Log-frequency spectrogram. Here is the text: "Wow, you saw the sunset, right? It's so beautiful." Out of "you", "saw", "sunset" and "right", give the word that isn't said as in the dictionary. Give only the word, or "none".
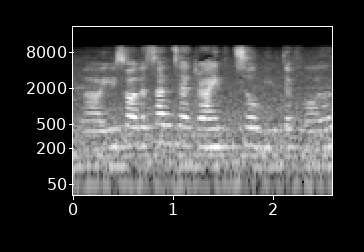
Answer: right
